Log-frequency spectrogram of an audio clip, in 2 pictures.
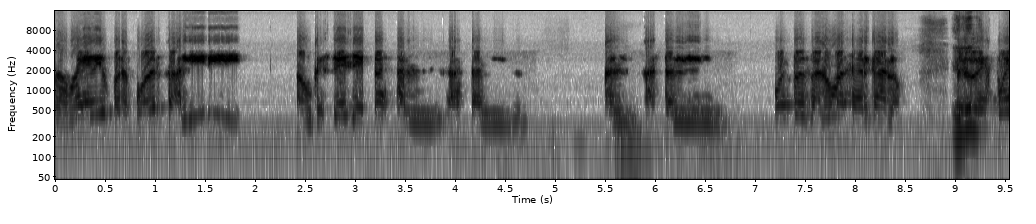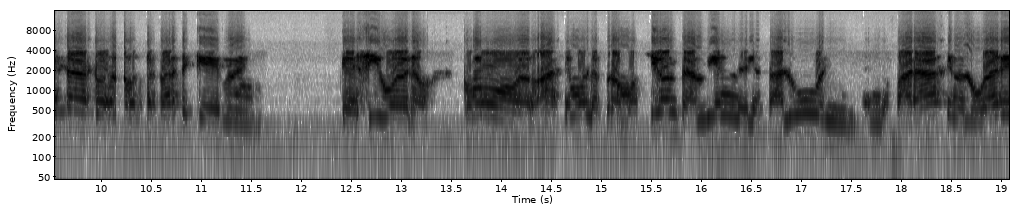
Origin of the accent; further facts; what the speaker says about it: Paso Viejo, Córdoba, Argentina; Soy de Paso Viejo, ajá, de un pueblo de la localidad de Cruz del Eje, del departamento Cruz del Eje.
